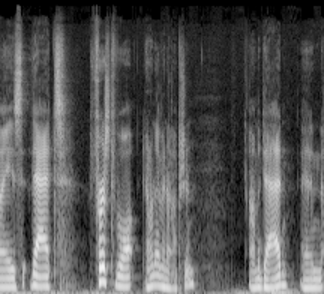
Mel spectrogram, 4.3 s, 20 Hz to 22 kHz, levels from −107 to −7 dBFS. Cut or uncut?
uncut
